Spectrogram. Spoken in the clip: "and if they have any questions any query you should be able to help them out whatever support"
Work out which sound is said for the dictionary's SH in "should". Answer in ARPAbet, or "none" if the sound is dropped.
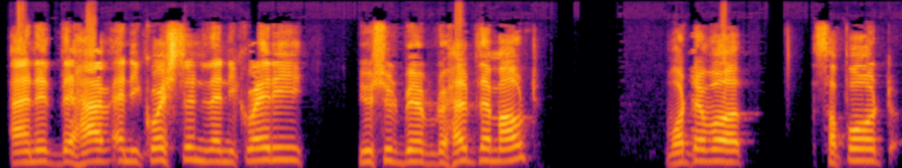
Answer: SH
